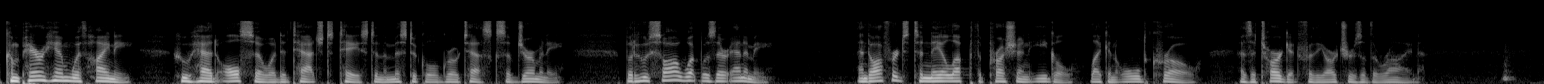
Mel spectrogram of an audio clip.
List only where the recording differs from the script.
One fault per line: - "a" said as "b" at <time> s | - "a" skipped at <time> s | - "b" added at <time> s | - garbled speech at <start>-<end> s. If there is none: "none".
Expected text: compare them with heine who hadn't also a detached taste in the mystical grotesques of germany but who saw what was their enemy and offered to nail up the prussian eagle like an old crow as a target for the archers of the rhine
- "them" said as "him" at 0.5 s
- "hadn't" said as "had" at 1.9 s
